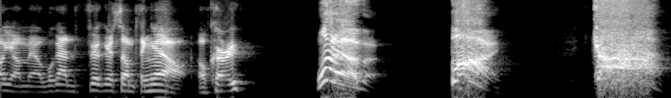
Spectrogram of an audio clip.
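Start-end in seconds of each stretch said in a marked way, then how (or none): 3.2-6.6 put-on high, defiant kid yell; tantrum shouting. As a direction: yell each word, ending in a scream. Child throws tantrum at parent.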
